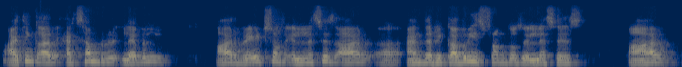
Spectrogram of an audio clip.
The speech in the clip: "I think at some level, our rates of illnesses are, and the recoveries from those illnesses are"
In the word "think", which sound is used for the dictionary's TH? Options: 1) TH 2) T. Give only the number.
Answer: 2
